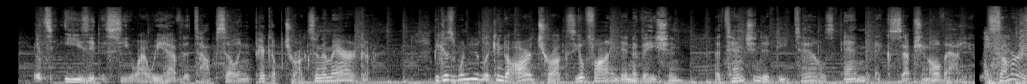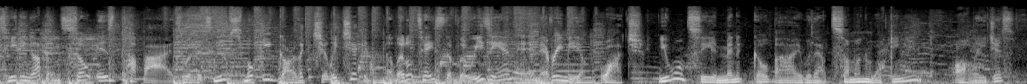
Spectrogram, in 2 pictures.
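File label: Commercial voice-over, Australian English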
